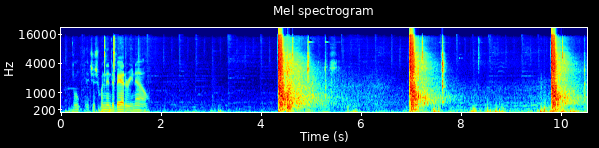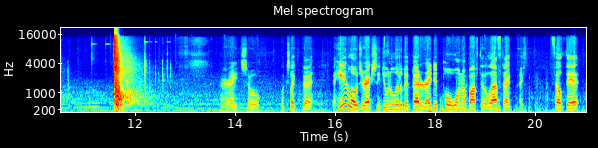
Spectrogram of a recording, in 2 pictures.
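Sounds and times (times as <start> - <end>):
pistol shots with echo: 4.3 - 5.6, 7.0 - 7.8, 9.8 - 10.6, 11.6 - 12.4.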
